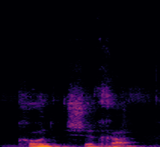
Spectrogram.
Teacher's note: because, right, we didn't learn these rules yet, but here you would say kod instead of kad. Here the kamatz will be pronounced as o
